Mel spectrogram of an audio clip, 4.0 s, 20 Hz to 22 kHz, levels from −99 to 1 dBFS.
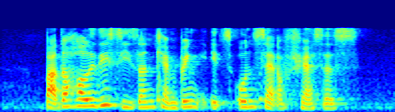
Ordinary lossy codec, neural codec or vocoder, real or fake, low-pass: none; none; real; none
